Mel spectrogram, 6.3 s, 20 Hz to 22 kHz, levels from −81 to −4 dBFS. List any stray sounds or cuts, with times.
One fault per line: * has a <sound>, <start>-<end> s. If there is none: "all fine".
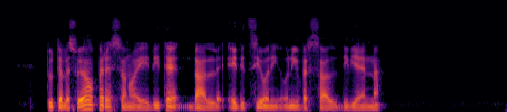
all fine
